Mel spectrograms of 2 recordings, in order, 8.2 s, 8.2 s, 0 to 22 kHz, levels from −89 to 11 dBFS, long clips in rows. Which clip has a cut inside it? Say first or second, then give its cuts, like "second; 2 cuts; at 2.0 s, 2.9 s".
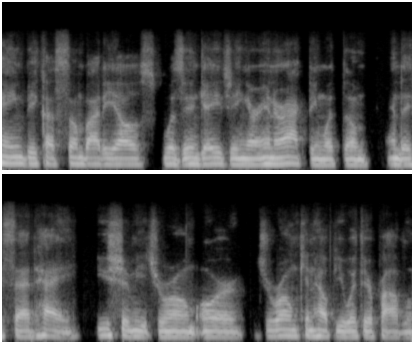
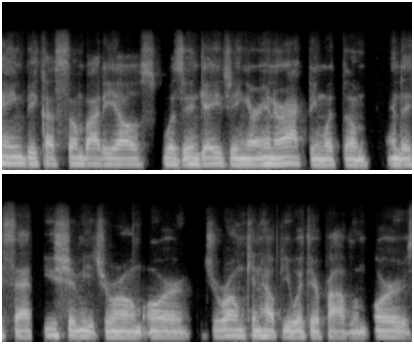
second; 1 cut; at 4.4 s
